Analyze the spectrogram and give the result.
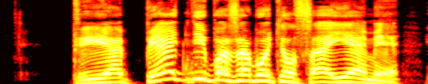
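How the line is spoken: Frenzied shout. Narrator (Russian): исступленно крикнул он

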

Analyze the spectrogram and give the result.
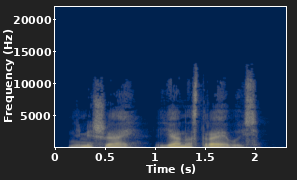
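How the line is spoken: Displeased mutter. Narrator (Russian): недовольно буркнул я

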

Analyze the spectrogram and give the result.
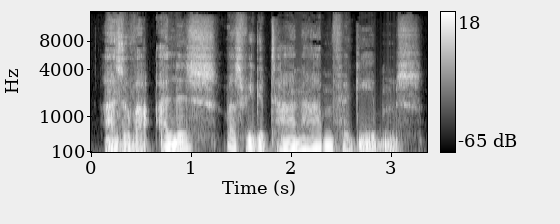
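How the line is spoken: Tired. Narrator (German): sagt Odin müde

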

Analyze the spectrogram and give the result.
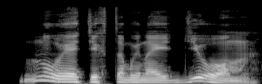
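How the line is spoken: Angry hiss. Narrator (Russian): зло прошипел Риск

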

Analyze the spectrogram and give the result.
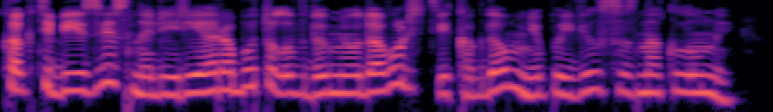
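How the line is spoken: Quick speech. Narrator (Russian): быстро заговорила Фиона

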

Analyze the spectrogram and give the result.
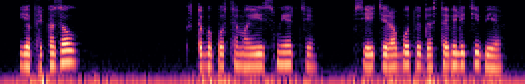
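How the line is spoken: Quiet. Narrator (Russian): тихо произнес Аркадий

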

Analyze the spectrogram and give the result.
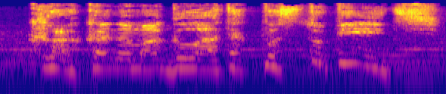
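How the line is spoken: Sharp furious question. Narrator (Russian): Резко поинтересовалась Сгаэль, и от звучавшей в ее голосе ярости эти слова резали не хуже кинжалов

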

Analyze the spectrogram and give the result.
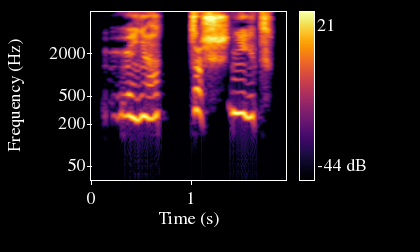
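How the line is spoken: Moaning, mouth full. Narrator (Russian): простонала с полным кислоты ртом

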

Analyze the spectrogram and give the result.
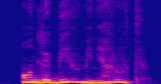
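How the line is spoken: Slow, deliberate. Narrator (Russian): медленно выговорила она

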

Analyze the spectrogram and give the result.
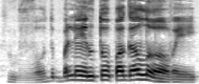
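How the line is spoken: Hissed. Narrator (Russian): прошипел я

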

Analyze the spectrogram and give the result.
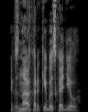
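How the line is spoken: Amused grunt. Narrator (Russian): хмыкнул Ник

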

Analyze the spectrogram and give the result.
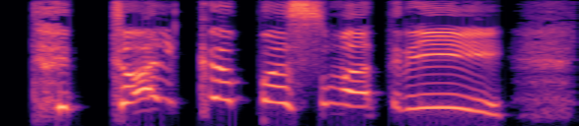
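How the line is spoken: Triumphant shout. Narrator (Russian): чуть ли не с триумфом закричала Карла

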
